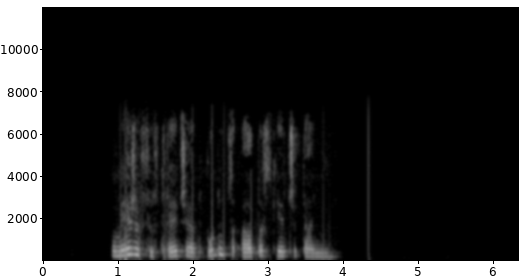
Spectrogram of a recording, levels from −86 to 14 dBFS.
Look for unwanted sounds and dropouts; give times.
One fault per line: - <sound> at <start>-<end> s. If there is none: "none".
none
